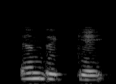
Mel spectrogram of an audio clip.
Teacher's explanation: Notice how the long A sound is in the kate.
